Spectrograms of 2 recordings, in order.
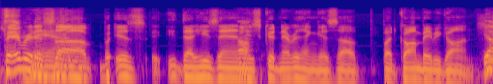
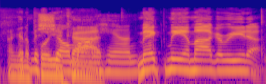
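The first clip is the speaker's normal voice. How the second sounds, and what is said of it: Put-on Boston accent. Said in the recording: “He's doing his Boston accent.”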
